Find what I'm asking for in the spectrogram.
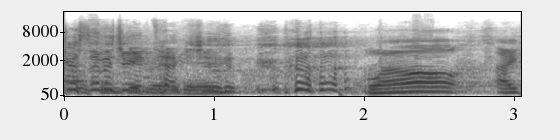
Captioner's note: laughter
